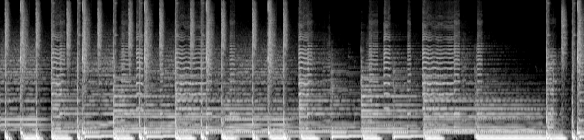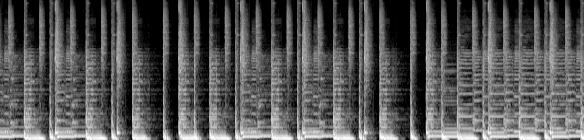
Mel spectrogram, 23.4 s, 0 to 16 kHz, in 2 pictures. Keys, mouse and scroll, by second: 1.7 click, 3.8 click, 4.7 click, 6.1 alt+shift+middle click, 6.4 alt+middle click, 7.2 click, 11.7 click, 12.7-13.9 drag, 20.0-21.2 drag, 21.9 click.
